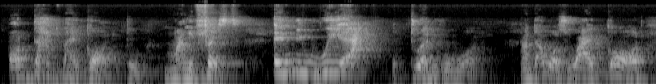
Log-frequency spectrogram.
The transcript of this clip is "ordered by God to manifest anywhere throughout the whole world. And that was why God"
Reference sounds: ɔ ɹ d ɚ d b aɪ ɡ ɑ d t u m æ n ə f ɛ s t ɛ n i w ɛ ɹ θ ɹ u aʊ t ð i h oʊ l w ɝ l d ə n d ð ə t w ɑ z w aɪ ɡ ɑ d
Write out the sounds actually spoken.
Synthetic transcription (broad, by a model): ɔ d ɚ d b aɪ ɡ ɑ d t u m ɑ n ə f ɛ s t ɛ n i w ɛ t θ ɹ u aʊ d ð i h oʊ l w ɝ d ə n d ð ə t w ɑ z w aɪ ɡ ɑ d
